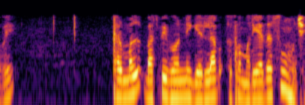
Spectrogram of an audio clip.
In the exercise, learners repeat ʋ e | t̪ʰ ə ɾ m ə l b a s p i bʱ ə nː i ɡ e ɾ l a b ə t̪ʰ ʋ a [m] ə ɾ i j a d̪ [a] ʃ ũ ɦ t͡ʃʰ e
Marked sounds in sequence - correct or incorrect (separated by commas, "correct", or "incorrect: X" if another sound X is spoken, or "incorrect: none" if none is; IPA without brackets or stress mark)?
correct, correct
